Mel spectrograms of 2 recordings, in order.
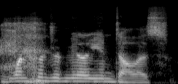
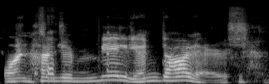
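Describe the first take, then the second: First: It is said in the speaker's ordinary voice. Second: It is said in a put-on movie villain voice.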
